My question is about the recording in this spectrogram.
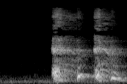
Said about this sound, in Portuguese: Desculpa. E per... ainda bem foi no final da leitura, tá faltando só um parágrafo. Quando vem essa, essa, essa vontade de tossir é muito ruim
